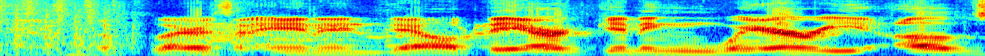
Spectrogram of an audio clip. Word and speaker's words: Annandale: to climb as alan as annan excuse me annandale my mistake i'm mispronouncing all their names here are current have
